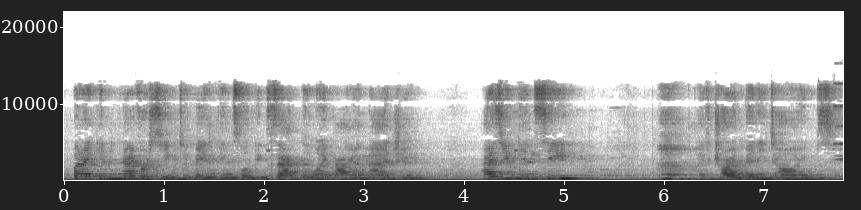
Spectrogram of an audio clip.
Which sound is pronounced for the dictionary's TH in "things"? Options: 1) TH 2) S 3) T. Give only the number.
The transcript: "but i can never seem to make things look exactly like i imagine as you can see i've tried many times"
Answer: 1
